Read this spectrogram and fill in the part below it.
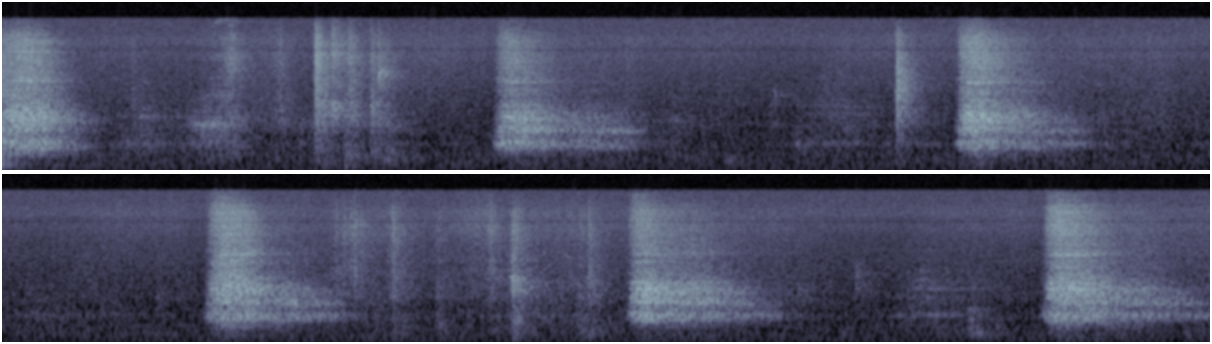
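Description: Heavy breathing during an upper body workout, with strong, breathy exhales and inhales spaced a few seconds apart, close and fairly loud over a quiet background.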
